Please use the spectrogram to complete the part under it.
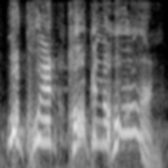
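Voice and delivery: high, slow, loud yell cracking with laughter; wife's shout through laughter. Retold or imitated. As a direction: snap back while laughing. Wife yells, laughing.

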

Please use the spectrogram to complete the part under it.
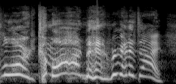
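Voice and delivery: loud, high panicked plea; panicked cry for help. Retold or imitated. Disciples crying out to Jesus in the storm, loud panic. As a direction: shout it like sailors sure they'll drown.

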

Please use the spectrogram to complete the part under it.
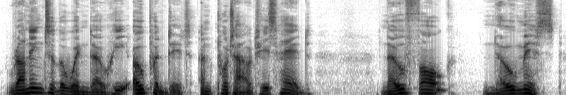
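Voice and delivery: plain reading voice

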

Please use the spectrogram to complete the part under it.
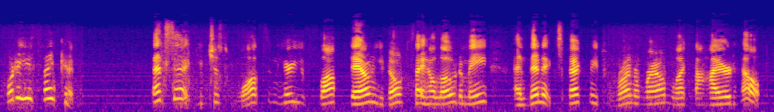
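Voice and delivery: mock furious wife, pitch soaring; wife losing it. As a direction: let the fed-up wife explode. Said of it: "the wife at this point kinda loses it".

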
